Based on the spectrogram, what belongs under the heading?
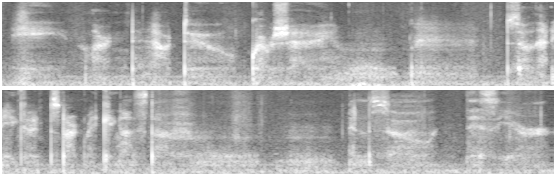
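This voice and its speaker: An ASMR creator chatting in a soft, breathy whisper, with gentle pauses between phrases. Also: rough recording.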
